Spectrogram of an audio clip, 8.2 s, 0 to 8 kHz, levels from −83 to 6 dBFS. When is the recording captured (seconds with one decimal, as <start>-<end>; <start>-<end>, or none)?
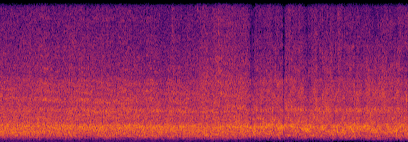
0.0-4.9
